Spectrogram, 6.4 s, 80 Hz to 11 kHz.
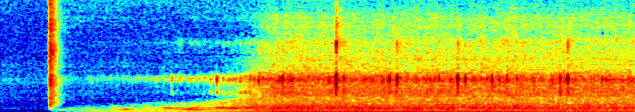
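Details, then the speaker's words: ILG Model 83 8-inch panel mount exhaust fan, new old stock, 4-pole 1550 RPM 115 V motor at full speed: steady hum with faint soft drumming throb about four a second as shaft end play knocks the end bell. "you may be able to hear a little bit of that drumming sound i'm talking about it's not crazy loud but you can hear it it's there"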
